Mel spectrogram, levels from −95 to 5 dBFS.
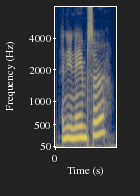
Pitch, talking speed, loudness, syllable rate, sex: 250 Hz, 195 wpm, -12 LUFS, 6.4 syllables/s, female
